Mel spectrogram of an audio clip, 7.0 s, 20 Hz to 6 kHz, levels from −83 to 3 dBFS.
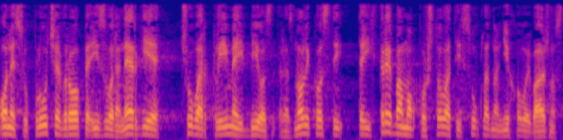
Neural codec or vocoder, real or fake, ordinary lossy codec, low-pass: none; real; none; 5.4 kHz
